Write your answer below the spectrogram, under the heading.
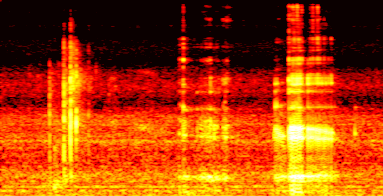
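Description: A small throaty sound, then a louder drawn-out belch from the throat, an ordinary burp.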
